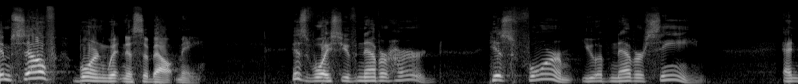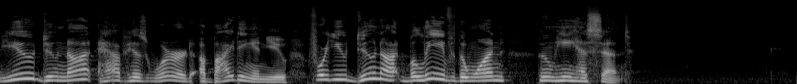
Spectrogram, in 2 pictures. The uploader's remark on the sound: At Covenant Hope Church in Dubai, UAE, on June 5th, 2022.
